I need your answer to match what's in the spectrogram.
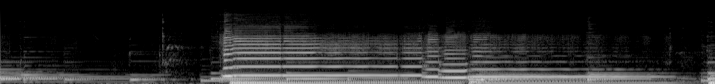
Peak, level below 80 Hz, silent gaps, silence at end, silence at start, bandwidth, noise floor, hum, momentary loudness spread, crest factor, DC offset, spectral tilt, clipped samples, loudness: -2 dBFS; -28 dBFS; none; 0 s; 0 s; 11 kHz; -43 dBFS; none; 18 LU; 18 dB; under 0.1%; -7.5 dB/octave; under 0.1%; -21 LUFS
